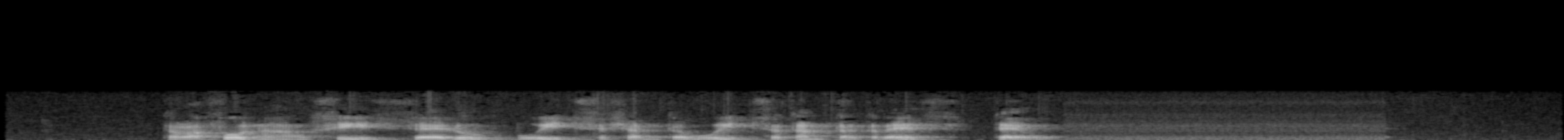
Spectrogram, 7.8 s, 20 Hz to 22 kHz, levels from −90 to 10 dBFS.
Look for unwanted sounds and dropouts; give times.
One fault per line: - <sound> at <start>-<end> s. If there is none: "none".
none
